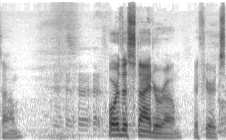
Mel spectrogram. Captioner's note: laughter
